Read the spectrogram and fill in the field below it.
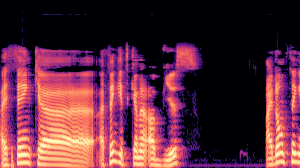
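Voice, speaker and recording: The speaker goes at a fairly slow pace in a Quebec accent. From Quebec, Canada. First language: French. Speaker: crypto YouTuber. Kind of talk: market analysis commentary. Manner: halting with fillers.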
